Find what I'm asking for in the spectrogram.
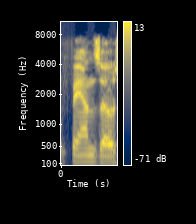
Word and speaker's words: Fanzo: So F-A-N-Z is my last name is being Fanzo.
